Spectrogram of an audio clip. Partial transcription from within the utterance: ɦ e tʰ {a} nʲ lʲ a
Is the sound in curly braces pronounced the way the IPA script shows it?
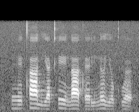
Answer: yes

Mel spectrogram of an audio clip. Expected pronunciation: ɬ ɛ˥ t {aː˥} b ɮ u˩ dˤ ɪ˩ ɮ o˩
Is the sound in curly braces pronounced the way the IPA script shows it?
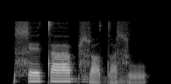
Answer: yes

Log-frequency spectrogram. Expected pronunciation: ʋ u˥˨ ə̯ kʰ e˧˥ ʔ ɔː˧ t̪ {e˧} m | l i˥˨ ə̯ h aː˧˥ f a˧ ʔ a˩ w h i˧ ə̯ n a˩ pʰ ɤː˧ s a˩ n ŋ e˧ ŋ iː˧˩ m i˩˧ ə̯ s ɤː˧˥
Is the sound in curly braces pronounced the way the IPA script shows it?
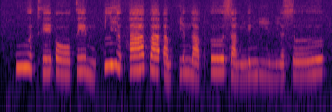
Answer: no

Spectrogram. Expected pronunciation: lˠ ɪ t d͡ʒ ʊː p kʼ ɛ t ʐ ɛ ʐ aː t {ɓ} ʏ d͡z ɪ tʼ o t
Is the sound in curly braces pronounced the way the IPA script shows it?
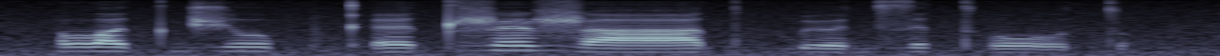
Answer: yes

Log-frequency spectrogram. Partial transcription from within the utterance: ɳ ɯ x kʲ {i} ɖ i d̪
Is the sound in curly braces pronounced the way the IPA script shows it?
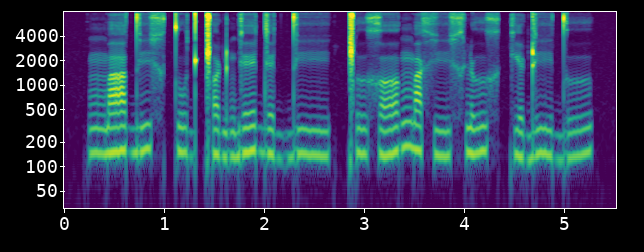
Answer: no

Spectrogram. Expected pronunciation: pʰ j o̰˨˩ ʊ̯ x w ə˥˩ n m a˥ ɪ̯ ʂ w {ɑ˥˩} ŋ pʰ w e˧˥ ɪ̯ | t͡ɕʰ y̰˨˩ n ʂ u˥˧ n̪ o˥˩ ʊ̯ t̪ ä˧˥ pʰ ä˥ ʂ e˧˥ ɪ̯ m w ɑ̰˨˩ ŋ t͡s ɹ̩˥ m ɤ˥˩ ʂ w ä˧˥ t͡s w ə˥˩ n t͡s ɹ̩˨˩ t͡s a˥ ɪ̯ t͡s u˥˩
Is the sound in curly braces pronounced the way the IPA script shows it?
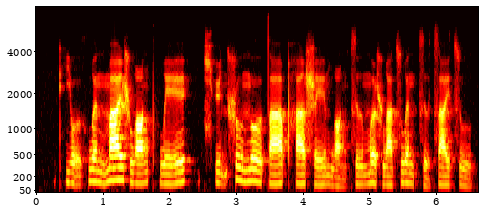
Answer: no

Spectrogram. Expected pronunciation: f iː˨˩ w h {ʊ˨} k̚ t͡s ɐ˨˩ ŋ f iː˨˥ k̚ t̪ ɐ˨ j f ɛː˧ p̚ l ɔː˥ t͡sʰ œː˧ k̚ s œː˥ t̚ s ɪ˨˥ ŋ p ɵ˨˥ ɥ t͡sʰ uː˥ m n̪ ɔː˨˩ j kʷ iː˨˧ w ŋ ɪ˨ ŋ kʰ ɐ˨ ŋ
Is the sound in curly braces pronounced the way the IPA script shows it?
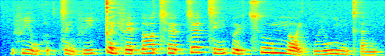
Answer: yes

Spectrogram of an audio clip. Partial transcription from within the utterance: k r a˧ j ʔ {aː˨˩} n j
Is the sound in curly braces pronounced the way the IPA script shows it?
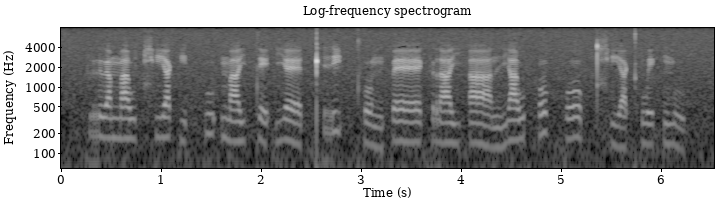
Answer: yes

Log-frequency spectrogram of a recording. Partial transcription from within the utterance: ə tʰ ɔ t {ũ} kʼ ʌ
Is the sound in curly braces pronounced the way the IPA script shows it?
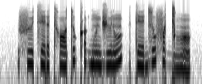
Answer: no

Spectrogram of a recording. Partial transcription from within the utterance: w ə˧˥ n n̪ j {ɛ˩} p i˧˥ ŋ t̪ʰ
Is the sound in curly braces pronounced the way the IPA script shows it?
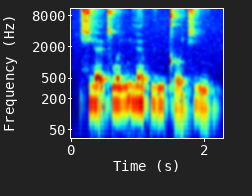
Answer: no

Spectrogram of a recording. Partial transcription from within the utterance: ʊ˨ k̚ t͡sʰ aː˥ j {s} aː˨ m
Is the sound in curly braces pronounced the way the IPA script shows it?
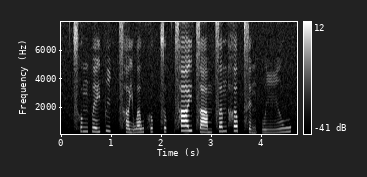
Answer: no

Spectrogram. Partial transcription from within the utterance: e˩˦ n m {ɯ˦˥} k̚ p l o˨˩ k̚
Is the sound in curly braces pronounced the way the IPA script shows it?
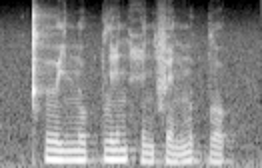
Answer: yes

